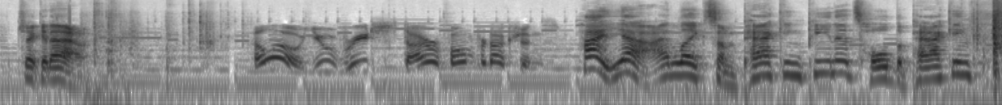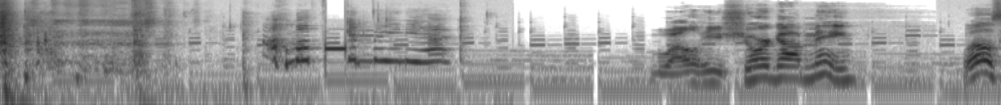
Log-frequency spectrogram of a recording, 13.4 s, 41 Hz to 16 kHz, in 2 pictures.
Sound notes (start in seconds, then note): 6.8 laughing; 9.2 beep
